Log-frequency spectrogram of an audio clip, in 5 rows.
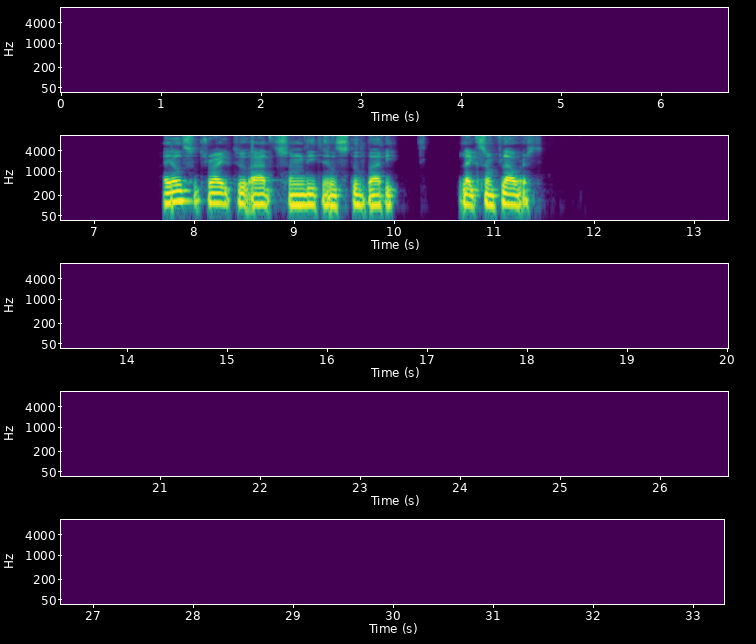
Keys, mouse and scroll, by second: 8.6-13.7 typing, 12.3 alt+shift+z, 14.6 ctrl+b, 15.0 alt+shift+z, 15.2 alt+shift+z, 15.5 shift+middle click, 15.6 g, 15.9 shift+scroll up 1, 16.3 g, 20.1-24.1 typing, 22.6 shift+middle click, 24.7 alt+d, 25.2 g, 25.7 g, 26.5 ctrl+b, 27.0 ctrl+b, 28.6 ctrl+b, 28.9 shift+middle click, 29.0 shift+middle click, 29.2 alt+a, 29.5 shift+middle click, 31.6 alt+shift+z.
